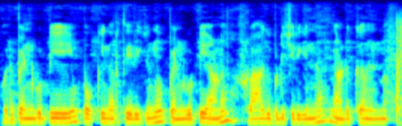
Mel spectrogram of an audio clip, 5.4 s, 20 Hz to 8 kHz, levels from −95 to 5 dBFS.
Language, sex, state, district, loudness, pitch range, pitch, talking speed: Malayalam, male, Kerala, Kollam, -23 LUFS, 100-110 Hz, 105 Hz, 100 wpm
